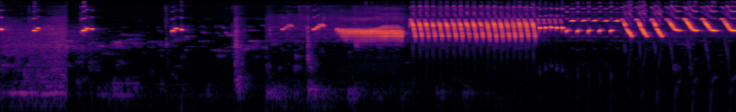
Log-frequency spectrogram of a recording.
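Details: Canary in long, lively song: sparse sharp chirps, then a dense buzzy rasp, followed by fast trills of repeated notes and a run of rapid down-slurred whistles, with a faint low hum under the opening notes.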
